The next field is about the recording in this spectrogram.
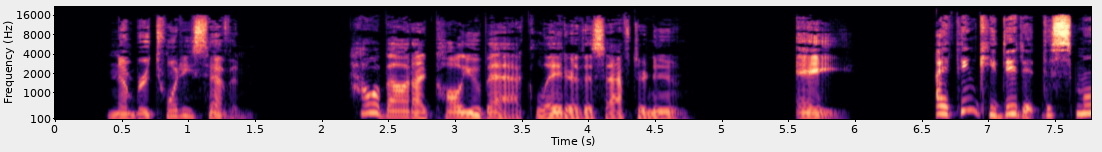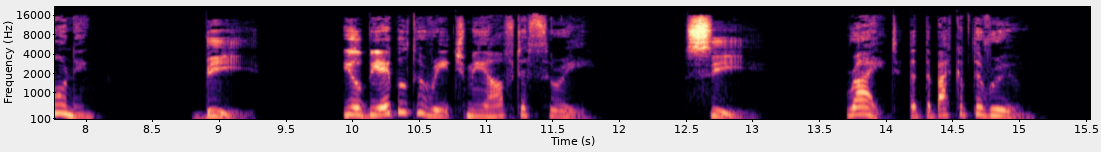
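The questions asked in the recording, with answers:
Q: How about I call you back later this afternoon?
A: B: You'll be able to reach me after three.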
